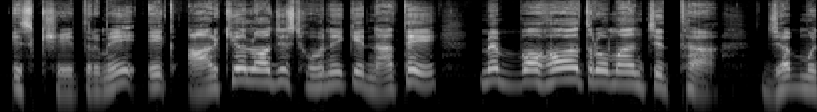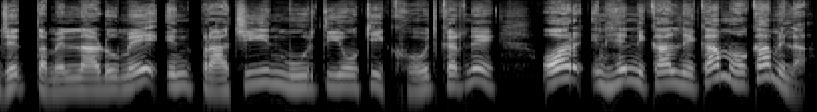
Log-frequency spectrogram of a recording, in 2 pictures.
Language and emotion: Hindi, happy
